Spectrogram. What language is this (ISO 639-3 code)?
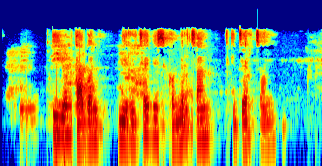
epo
